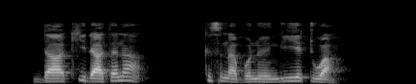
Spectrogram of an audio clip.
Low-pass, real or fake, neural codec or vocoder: 7.2 kHz; real; none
